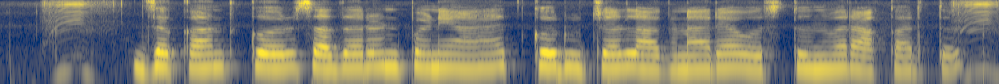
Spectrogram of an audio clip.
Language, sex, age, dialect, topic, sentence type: Marathi, female, 18-24, Southern Konkan, banking, statement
